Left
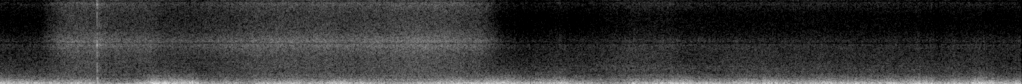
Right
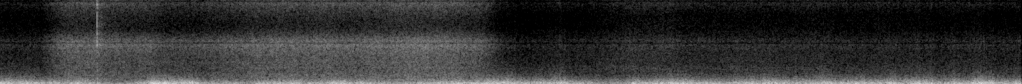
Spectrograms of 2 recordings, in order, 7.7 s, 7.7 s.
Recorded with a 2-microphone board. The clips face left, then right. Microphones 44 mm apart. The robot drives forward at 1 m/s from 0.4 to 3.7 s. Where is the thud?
30° left (ahead or behind), 0.9 m; by 1.9 s 35° left (ahead or behind), 0.8 m.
